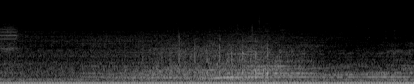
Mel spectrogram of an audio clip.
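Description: A skid steer carrying a Raptor boom mower attachment drives away, its steady engine drone holding at a constant level throughout, rough and continuous with no pauses.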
